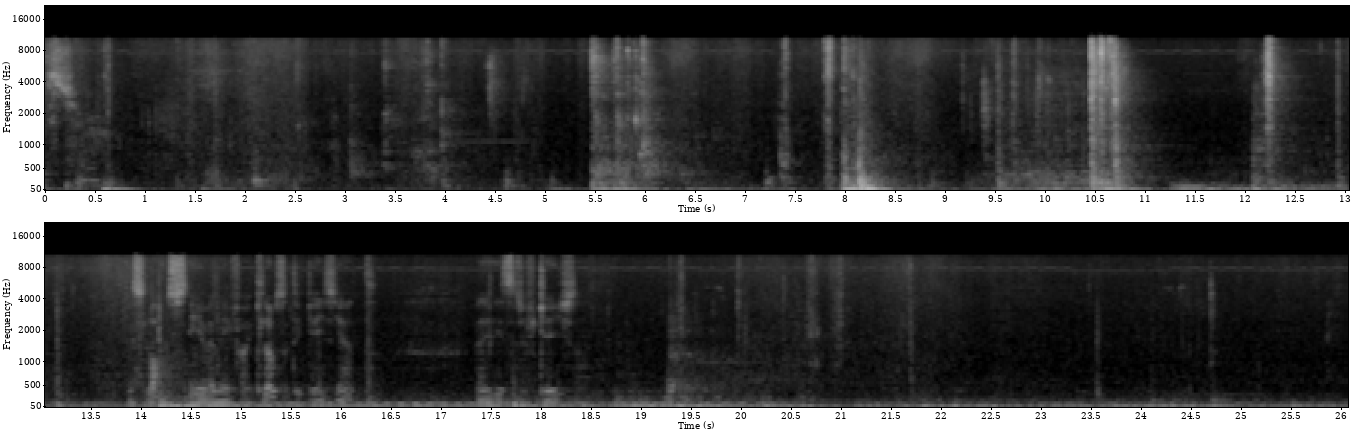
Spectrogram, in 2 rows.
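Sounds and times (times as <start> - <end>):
low steady hum: 0.0 - 26.0
elevator doors sliding: 5.5 - 26.0
elevator door bang: 9.5 - 15.7, 18.6 - 21.2.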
